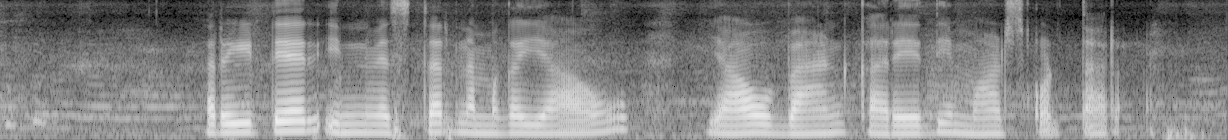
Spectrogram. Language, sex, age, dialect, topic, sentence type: Kannada, female, 18-24, Dharwad Kannada, banking, statement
